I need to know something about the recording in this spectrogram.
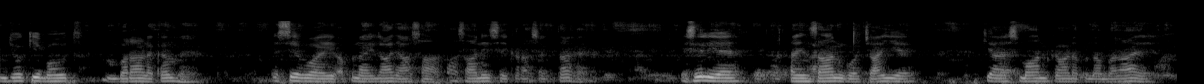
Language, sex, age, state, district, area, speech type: Urdu, male, 18-30, Bihar, Saharsa, rural, spontaneous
